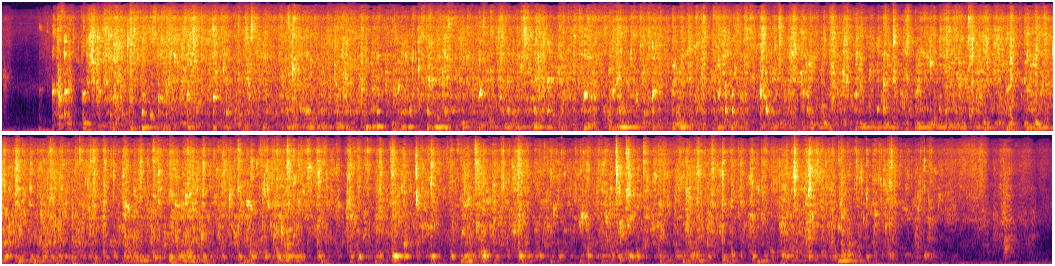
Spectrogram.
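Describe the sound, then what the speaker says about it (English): Water pours steadily into a bucket, a continuous splashing rush that stays loud and close throughout, with no talking. "While that's heating up, I'm gonna put some water in the bucket."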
